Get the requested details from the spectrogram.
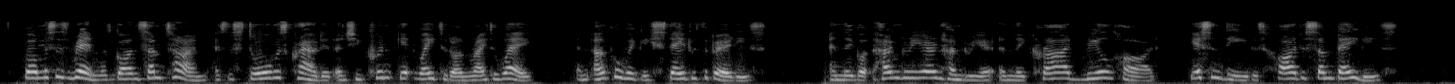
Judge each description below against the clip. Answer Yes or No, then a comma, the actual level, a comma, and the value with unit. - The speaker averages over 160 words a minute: Yes, average, 185 wpm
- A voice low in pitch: No, very high, 255 Hz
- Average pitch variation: No, wide, 6.3 semitones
